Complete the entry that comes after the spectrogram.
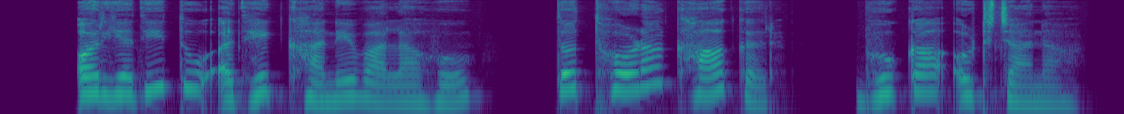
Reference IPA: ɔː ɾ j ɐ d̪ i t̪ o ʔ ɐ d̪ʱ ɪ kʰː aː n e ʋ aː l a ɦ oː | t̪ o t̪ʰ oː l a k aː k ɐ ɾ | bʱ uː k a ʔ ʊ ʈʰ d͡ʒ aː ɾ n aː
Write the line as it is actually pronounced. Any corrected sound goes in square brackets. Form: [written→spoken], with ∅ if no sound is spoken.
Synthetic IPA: ɔː ɾ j ɐ d̪ i t̪ [o→u] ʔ ɐ d̪ʱ ɪ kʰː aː n e ʋ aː l a ɦ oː | t̪ o t̪ʰ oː [l→ɽ] a [k→kʰ] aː k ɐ ɾ | bʱ uː k a ʔ ʊ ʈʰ d͡ʒ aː [ɾ→∅] n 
